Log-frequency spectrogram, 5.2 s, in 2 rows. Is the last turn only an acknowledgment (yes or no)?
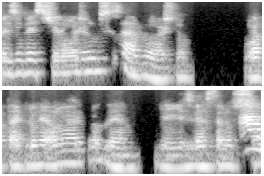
no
